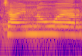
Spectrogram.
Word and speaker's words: Chinaware: Chineware atau Chinaware dibacanya Chinaware. Chinare.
